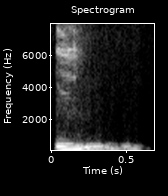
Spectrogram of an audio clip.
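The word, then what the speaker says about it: où: en francés sería u sin el acento ambos suenan igual Entonces cómo se sabe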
